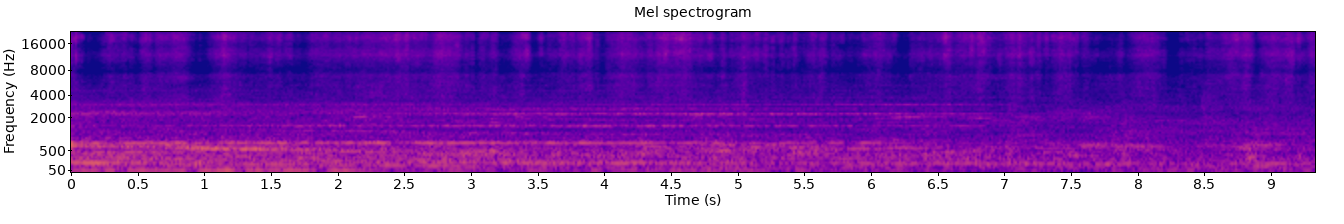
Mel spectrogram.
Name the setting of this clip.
subway station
